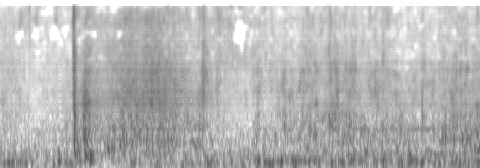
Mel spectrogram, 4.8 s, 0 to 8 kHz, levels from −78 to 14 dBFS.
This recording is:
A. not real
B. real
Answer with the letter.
A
